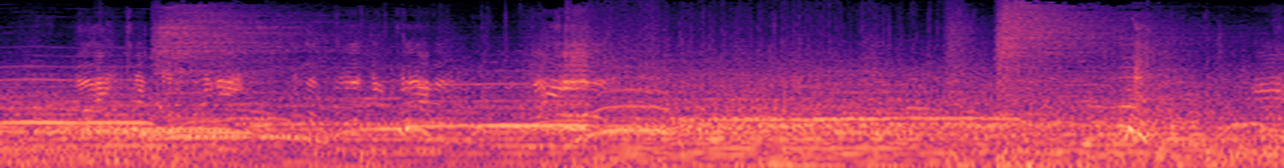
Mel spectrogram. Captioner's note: sound of the Master of Ceremonies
